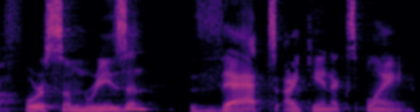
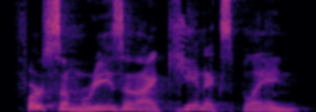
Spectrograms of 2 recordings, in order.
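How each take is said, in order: First: Slow, with "that" set apart after a pause; THAT inserted. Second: Said in the usual way. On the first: Shown as a demonstration. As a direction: pause after "reason", then bring out "that". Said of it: "Aqui ele poderia falar". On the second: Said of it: "você pode tirar o that se você quiser".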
